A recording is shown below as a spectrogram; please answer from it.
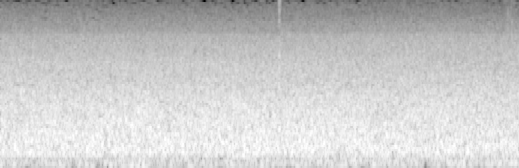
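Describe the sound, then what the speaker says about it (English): A waterfall in a small town gives off a steady, even roar of rushing water, loud and unbroken with no voices over it. "I'm standing by the waterfall."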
